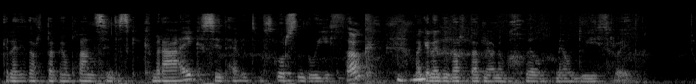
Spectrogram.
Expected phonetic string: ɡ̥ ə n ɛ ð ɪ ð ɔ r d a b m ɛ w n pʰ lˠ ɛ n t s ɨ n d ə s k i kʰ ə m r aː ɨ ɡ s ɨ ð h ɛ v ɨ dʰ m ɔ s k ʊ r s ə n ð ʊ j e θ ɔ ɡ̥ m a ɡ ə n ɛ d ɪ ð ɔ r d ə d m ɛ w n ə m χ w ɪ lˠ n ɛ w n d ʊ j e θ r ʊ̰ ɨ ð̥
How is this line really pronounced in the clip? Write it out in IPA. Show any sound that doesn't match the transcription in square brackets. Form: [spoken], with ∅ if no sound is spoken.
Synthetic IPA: ɡ̥ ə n ɛ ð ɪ ð ɔ r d a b m ɛ w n pʰ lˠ [a] n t s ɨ n d ə s k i kʰ ə m r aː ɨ ɡ s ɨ ð h ɛ v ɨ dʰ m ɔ s k ʊ r s ə n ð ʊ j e θ ɔ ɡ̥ m a ɡ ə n ɛ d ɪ ð ɔ r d [a] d m ɛ w n ə m χ w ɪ lˠ [m] ɛ w n d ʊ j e θ r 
